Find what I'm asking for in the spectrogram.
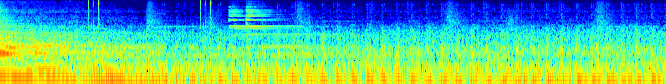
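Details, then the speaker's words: Honda Accord bought secondhand: idle shakes with an uneven, stumbling low throb and a lumpy beat instead of a smooth hum. Engine clearly running rough, cause unknown. "This Honda Accord was purchased off of Facebook, and as you can hear, it's definitely not running right."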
